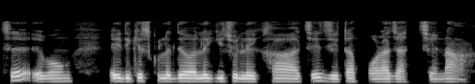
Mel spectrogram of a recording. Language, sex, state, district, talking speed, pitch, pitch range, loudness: Bengali, male, West Bengal, Jalpaiguri, 175 wpm, 145 Hz, 135-150 Hz, -16 LUFS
